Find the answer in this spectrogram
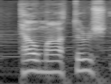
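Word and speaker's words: Thaumaturge: y se trata de, de de Taumaturge, eso mismo, así se pronuncia.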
